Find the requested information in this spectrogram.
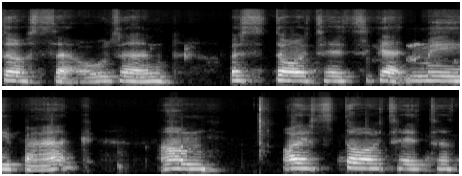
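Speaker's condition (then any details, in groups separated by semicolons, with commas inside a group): Motor neurone disease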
